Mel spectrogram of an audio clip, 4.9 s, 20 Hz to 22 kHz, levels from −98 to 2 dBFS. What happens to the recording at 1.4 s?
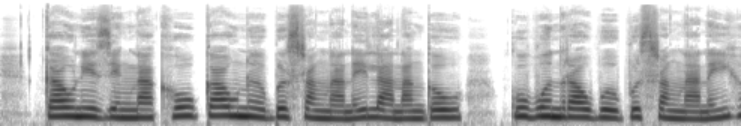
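Nothing goes wrong at 1.4 s; the speech there plays through cleanly, with no dropout, click, distortion or other fault.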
